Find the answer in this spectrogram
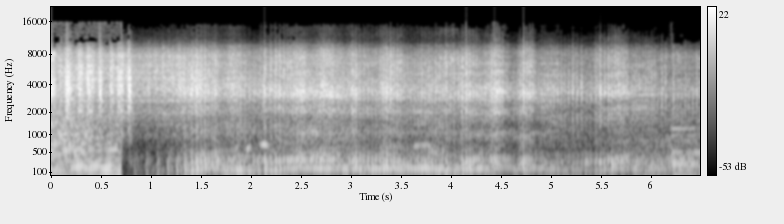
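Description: Small street motorcycle's engine running and revving: a loud burst in the first second, then a steady run with its pitch wavering up and down.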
